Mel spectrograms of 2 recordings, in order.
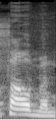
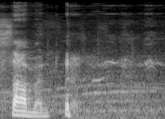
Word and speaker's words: salmon: I was literally reading it like phonetically. No, it's not a salmon, Matty. It's salmon.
